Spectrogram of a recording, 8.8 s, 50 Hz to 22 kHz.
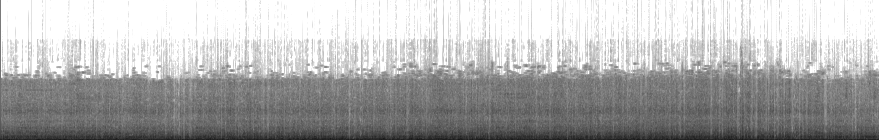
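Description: Car engine pulling hard at full throttle down a straight at over 100 mph, upshifting from fourth into fifth gear, under a loud, steady rush of wind and road noise.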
